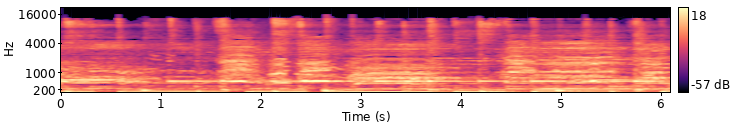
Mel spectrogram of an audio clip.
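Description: Live band music with a steady beat: a male lead singer and many crowd voices singing along over bass and drums, as heard from within the audience.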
